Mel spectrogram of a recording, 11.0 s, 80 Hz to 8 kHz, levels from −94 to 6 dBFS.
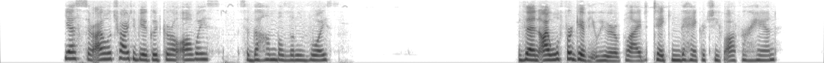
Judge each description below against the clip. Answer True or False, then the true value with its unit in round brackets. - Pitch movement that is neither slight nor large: False (2.3 semitones)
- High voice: True (235 Hz)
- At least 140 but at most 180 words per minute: True (160 wpm)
